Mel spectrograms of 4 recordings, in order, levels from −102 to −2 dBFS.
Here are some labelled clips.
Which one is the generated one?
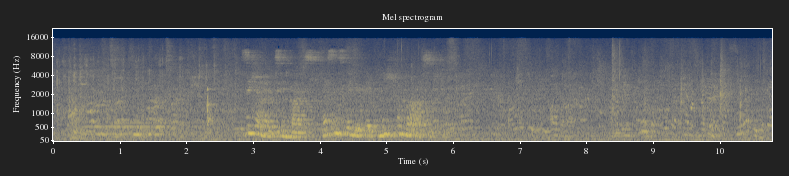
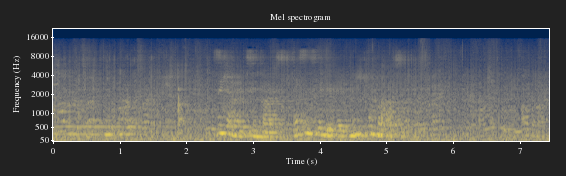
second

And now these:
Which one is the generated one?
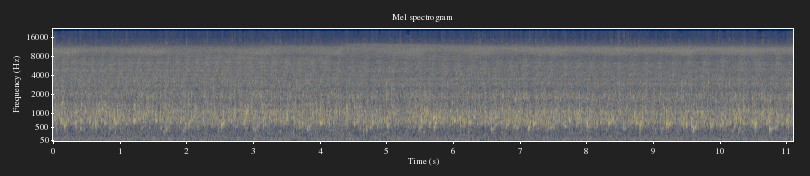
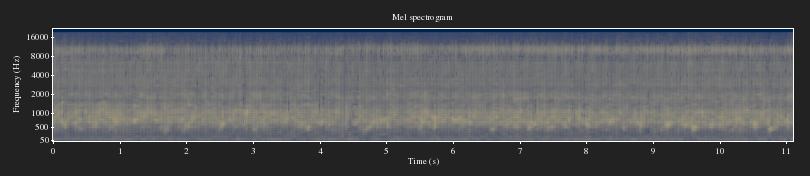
second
